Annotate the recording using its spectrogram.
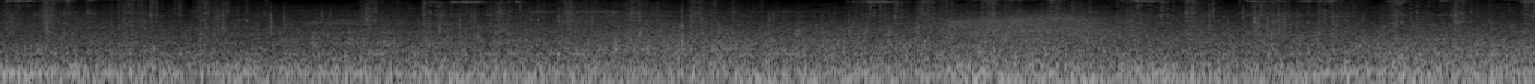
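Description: Footsteps thud on a stone floor as a figure runs.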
